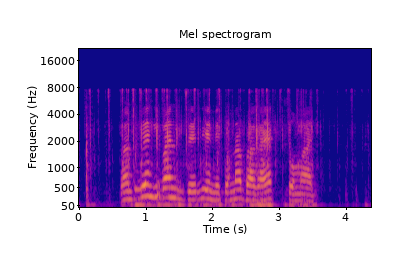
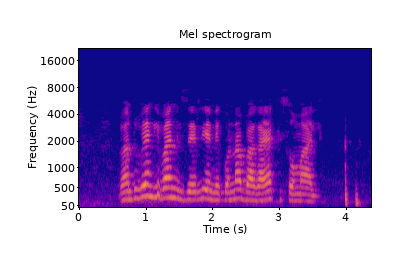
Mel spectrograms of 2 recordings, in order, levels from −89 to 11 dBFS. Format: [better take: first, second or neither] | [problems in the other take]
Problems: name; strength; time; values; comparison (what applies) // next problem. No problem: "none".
second | noise reduction (neural mask model RNNoise)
